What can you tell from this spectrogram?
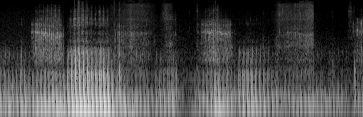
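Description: A male domestic cat purrs, a steady low rumbling vibration that swells and fades with each breath, about three cycles, with no one talking.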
